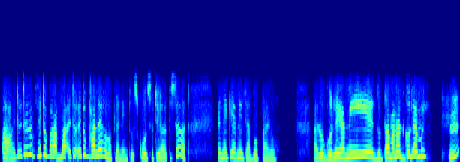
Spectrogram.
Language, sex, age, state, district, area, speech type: Assamese, female, 30-45, Assam, Goalpara, urban, conversation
